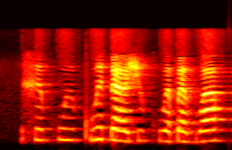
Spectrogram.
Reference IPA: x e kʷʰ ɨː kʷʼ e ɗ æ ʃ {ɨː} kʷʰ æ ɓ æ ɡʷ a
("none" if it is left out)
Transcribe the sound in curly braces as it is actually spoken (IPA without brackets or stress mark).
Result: ɨ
